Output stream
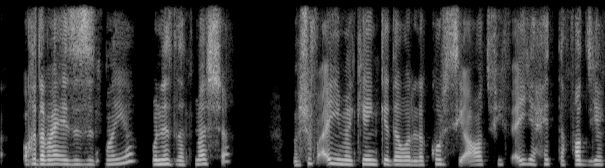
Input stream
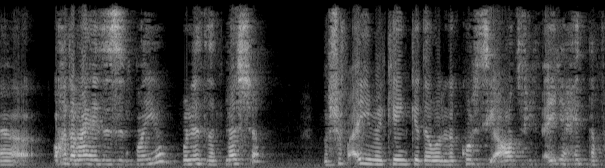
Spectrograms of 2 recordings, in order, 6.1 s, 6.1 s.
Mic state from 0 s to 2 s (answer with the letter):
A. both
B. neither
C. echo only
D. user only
C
